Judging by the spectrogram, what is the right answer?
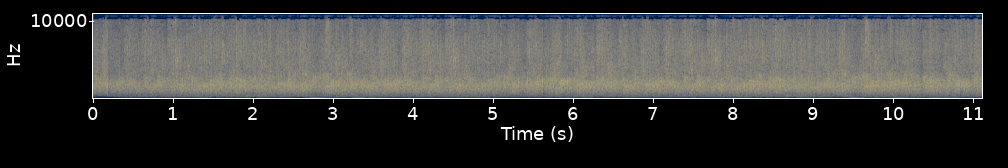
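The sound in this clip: An audience applauds to welcome a guest speaker, a dense, even wash of clapping that carries on steadily for about eleven seconds without letting up.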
